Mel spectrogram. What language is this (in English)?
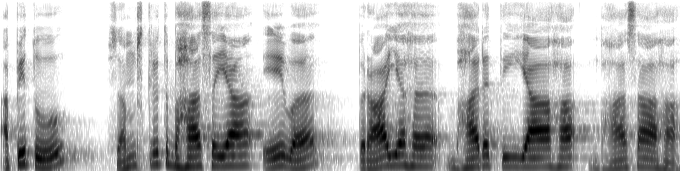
Sanskrit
